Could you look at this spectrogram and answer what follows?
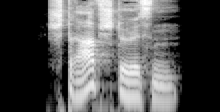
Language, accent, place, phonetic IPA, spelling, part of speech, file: German, Germany, Berlin, [ˈʃtʁaːfˌʃtøːsn̩], Strafstößen, noun, De-Strafstößen.ogg
- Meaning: dative plural of Strafstoß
